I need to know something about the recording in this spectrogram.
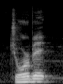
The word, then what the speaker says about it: Jorbit: It's, you pronounce the J in the first name, Jorbit, and then it's Bibas, like B-E-E-B-A-S.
